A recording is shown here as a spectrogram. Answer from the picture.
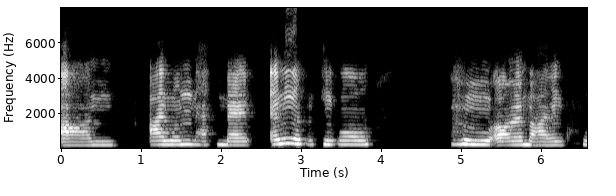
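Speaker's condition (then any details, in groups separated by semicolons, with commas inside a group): Moebius syndrome; paralyzed tongue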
